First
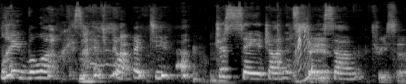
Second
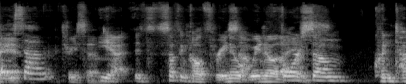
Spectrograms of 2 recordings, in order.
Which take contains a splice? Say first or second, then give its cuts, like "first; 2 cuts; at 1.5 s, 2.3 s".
first; 1 cut; at 2.0 s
